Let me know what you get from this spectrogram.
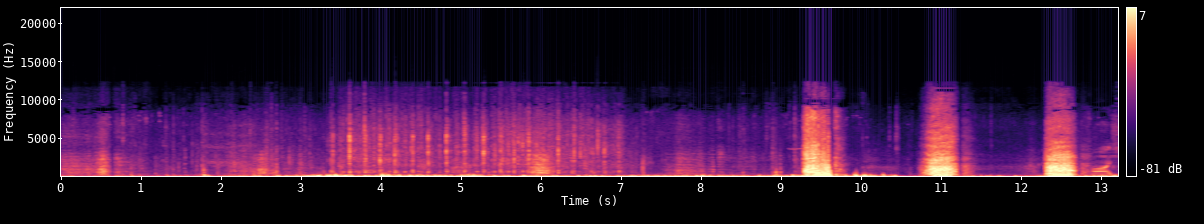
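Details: Arabian mare close by, with hoof clops and rustling early on, then three loud, broad, breathy snorts about one and a half seconds apart near the end.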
